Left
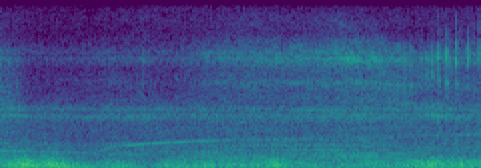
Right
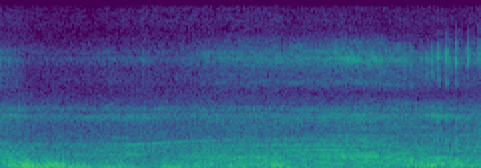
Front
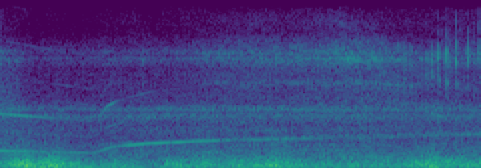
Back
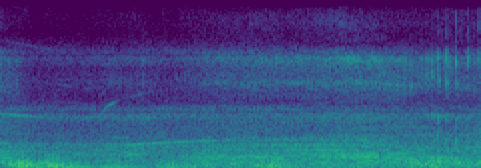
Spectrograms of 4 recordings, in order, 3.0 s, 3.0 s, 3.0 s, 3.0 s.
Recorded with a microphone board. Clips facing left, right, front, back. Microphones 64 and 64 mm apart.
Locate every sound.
0.0 s a motorcycle: 145° right; by 3.0 s 150° right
